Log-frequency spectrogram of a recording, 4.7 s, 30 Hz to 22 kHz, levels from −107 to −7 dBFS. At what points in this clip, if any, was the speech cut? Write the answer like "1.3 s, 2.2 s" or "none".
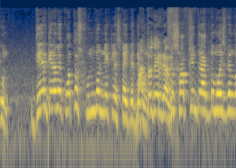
3.4 s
